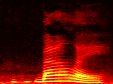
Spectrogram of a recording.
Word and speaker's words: ballet: British people always pronounce the T, but in some words we are not supposed to pronounce it. They are listen, listen, castle, castle, buffet, buffet, soften, soften, ballet, ballet.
